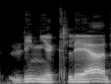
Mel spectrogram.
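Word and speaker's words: Ligne claire: Das ist ja die Linie Claire. Das, gut, alle Französisch-Kenner können mich jetzt korrigieren, wenn ich das falsch ausspreche. – Das klang ganz okay.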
